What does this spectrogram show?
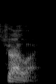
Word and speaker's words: Chili: chili by the way chili is spelled chili but it's charlie so yes hi larry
